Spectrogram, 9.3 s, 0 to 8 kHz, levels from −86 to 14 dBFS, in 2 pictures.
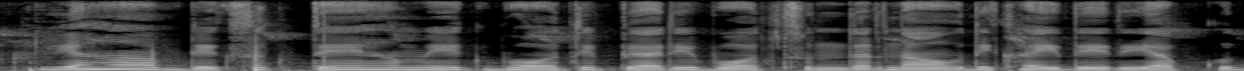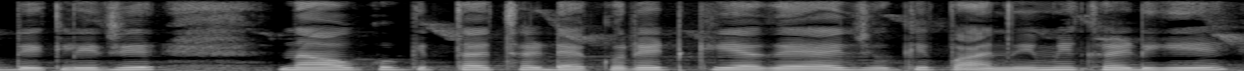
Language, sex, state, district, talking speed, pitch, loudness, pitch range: Hindi, female, Rajasthan, Jaipur, 210 wpm, 205 Hz, -21 LUFS, 195-215 Hz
